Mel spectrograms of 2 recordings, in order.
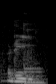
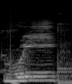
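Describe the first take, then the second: First: It starts with a sound between R and L. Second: It starts with an English R sound. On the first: The speaker calls it right. "something in between r and l" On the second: The speaker calls it wrong. "it's not like re"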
